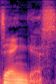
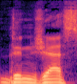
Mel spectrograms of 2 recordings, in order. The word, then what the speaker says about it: Dingess: exactly what it is Dingus and I looked up how to say it it's Dingus it's not dingess or some [ __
